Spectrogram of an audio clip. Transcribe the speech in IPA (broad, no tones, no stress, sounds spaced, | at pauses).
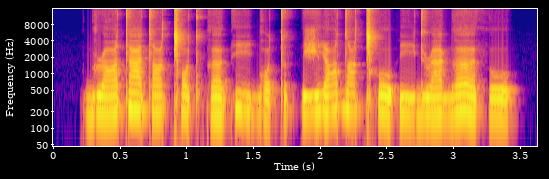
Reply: ɡ ɹ ɑ t aː t ɑ ǀ ɔ t k ɐ k iː ɡ ɔ t | ʒ iː dˤ ɑ ǀʰ o ʔ iː d ɹ a ɡ ɐː θ o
